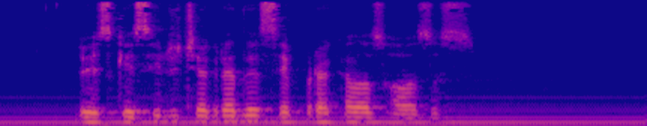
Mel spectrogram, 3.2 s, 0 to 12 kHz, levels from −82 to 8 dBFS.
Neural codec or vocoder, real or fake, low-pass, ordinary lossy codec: none; real; 10.8 kHz; MP3, 96 kbps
